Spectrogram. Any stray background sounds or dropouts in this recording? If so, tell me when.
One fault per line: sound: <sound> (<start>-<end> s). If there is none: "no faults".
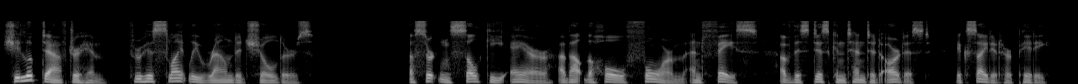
no faults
